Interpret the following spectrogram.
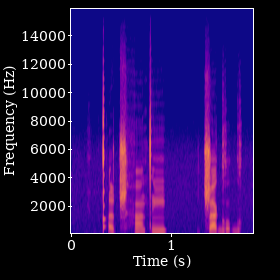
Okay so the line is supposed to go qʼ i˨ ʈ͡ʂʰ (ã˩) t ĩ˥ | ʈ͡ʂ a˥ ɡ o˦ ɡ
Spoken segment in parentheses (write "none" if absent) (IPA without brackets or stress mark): ã˩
